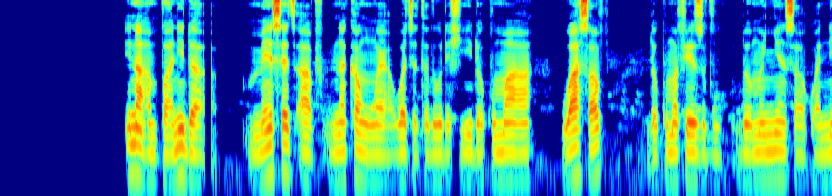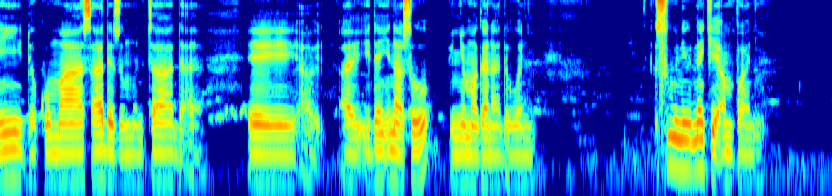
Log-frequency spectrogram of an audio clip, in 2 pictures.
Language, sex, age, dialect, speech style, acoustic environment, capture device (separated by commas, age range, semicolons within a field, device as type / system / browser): Hausa, male, 18-24, Nigeria - Kano, tired; happy, people talking, mobile / Linux / Chrome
